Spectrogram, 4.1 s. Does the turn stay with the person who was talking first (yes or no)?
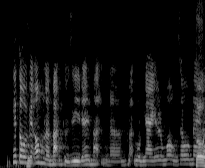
no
